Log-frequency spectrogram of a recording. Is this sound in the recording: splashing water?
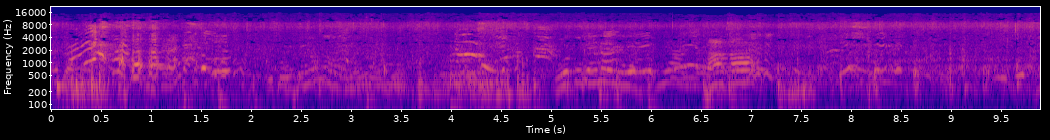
yes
